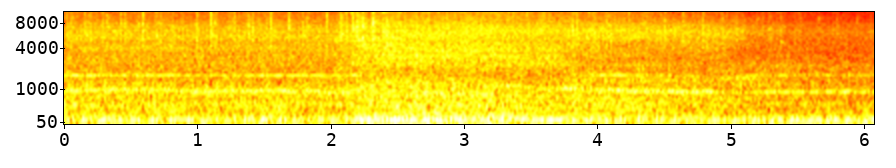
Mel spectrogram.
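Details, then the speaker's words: 1969 GMC truck, small-block V8 with a used alternator charging near 13 V, idling with a faint steady whine over the exhaust note from an alternator belt cranked too tight, before it is loosened. "I'm going to loosen that uh alternator a little bit just for the sake of it's really tight."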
